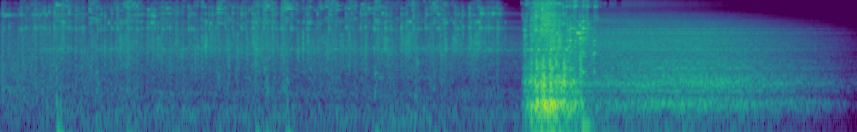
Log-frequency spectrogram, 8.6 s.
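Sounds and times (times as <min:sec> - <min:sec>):
chains rattling: 0:00.1 - 0:07.8.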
